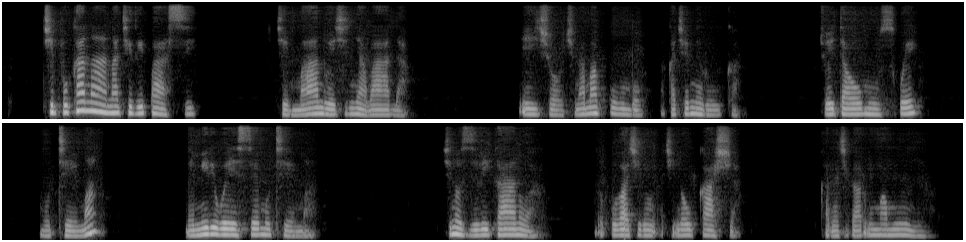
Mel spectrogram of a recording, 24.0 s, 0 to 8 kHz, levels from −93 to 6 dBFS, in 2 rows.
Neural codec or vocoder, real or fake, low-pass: codec, 16 kHz in and 24 kHz out, 1 kbps, XY-Tokenizer; fake; 7.2 kHz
